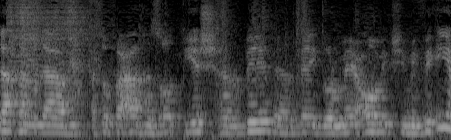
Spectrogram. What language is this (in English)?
Hebrew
